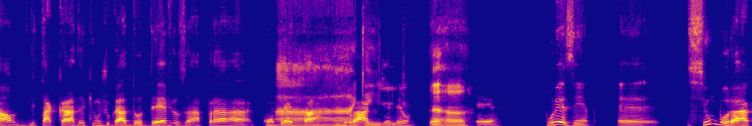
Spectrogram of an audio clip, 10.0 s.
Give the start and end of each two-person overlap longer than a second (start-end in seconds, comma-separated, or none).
3.7-5.4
